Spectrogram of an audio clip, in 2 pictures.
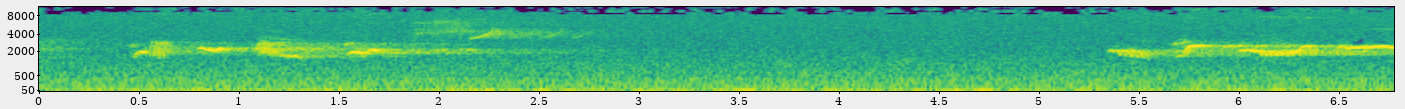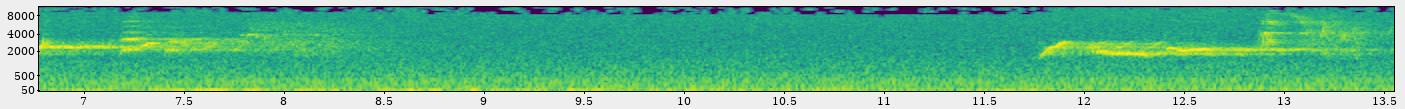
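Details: Blackbird singing deep in the night: three rich fluted phrases spaced about five seconds apart, each starting low and warbling upward, some tipped with faint high twitters, over constant low background noise.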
